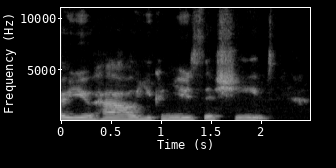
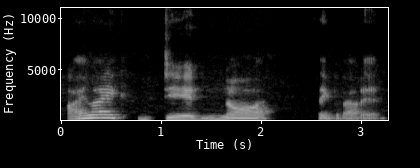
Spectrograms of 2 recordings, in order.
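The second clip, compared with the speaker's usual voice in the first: Los Angeles accent; slower than usual. Shown as a demonstration. Demo for a drama class of an LA speaker, LA accent with big pitch swings. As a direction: play it like a laid-back LA girl, pitch leaping on like, falling away on think about it. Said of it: "a very different intonation".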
